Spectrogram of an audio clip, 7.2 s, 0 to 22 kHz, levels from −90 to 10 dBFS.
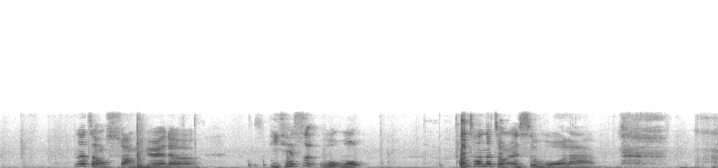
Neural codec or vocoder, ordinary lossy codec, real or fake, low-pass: none; none; real; 7.2 kHz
